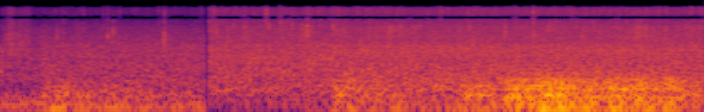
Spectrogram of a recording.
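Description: Heavy rain pouring down steadily onto roofs and concrete, with a low rumble of thunder swelling up about five seconds in.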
